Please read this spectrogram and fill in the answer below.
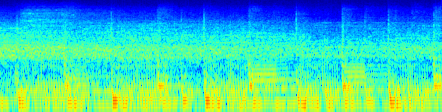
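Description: Hard rock band playing live on stage: pounding drums, bass guitar and distorted electric guitars kicking into a song's instrumental opening.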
